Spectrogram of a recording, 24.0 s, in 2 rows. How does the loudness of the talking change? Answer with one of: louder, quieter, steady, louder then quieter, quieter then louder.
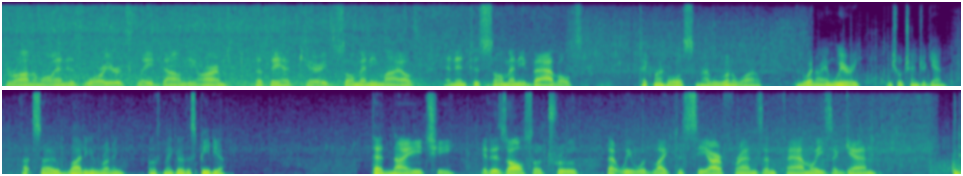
steady.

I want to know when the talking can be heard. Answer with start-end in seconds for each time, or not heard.
0.1-7.2, 8.0-14.9, 16.6-23.0.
